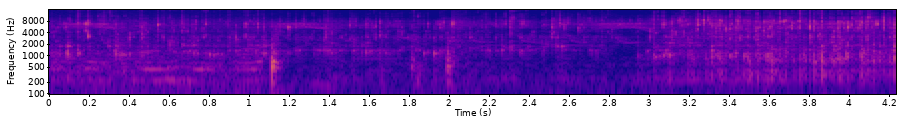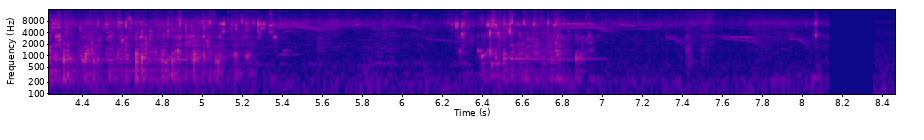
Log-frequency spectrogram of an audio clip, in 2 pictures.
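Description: Carrot juice is poured and strained, later through a clean white cloth, giving a continuous trickling, splashing flow of liquid with occasional drips, fairly close and alone.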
